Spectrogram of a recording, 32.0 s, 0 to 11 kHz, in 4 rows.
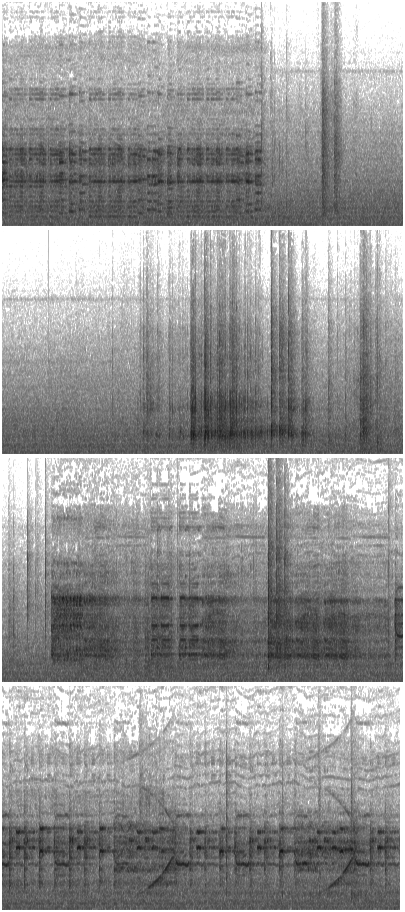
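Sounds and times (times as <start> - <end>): plastic toy parts clicking: 10.8 - 14.2, 21.3 - 22.0
electronic beeping tune: 17.0 - 21.1, 23.9 - 32.0.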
